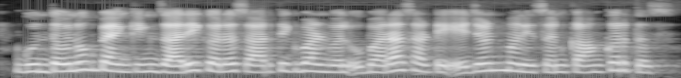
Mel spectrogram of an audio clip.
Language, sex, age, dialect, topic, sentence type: Marathi, female, 25-30, Northern Konkan, banking, statement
